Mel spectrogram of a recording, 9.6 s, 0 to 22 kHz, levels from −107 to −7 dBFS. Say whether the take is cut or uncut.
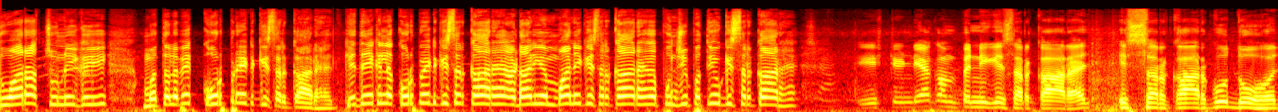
cut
